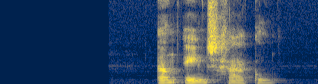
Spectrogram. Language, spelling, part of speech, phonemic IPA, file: Dutch, aaneenschakel, verb, /anˈensxakəl/, Nl-aaneenschakel.ogg
- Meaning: first-person singular dependent-clause present indicative of aaneenschakelen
